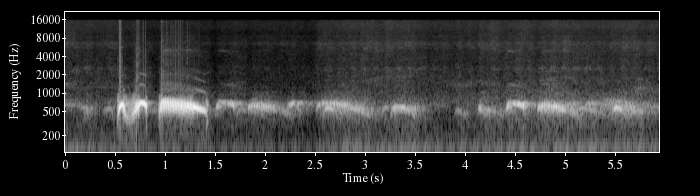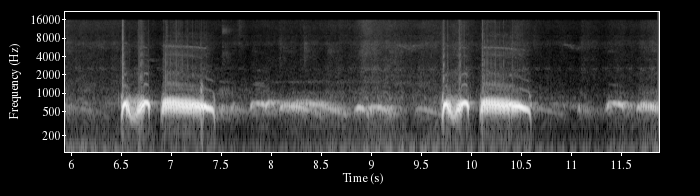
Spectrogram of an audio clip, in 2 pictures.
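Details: Decoy spotted dove cooing in the Hạp Bổi voice to draw in wild doves: three loud, hooked two-part coos spaced roughly three to five seconds apart, with soft murmured cooing between and a low pulsing rumble in the background.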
